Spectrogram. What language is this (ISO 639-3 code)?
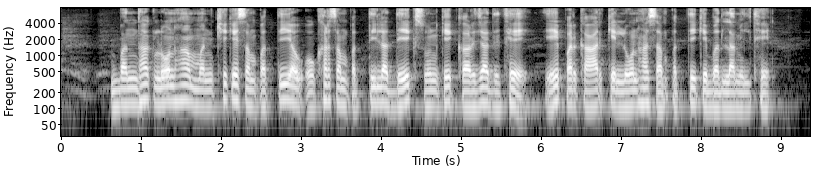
hne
